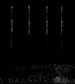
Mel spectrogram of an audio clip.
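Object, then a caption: Glass rattle bead inside a plastic lure. Glass beads used as rattles inside a big-bait fishing lure are tapped together, giving five sharp, bright clicks with almost no ring and a faint low rumble between them. Glass beads knocking on each other sound different from metal beads hitting glass.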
